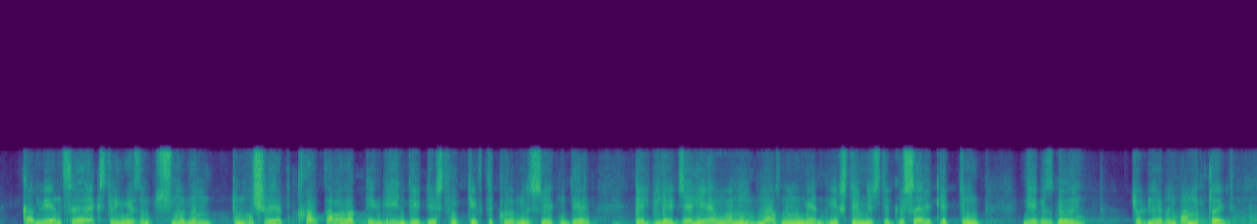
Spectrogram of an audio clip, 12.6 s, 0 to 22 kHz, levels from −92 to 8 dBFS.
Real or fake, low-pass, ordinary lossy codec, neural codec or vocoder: fake; 7.2 kHz; none; codec, 16 kHz in and 24 kHz out, 0.6 kbps, FireRedTTS-2 codec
